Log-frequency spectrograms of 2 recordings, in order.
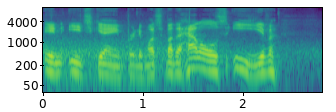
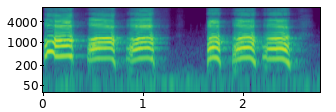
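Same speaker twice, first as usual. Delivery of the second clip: very high, very loud, very slow sarcastic fake laugh; 8 dB louder than usual. Laughing at own joke about a character: sarcastic fake laugh. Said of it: "That's why I laughed. Sarcastically".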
